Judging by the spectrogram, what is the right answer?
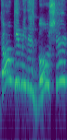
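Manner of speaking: very high, shrill, freaking-out rant. Retelling the lifeguard's reaction to the yak: imitating someone freaking out. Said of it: "He's freaking out".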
